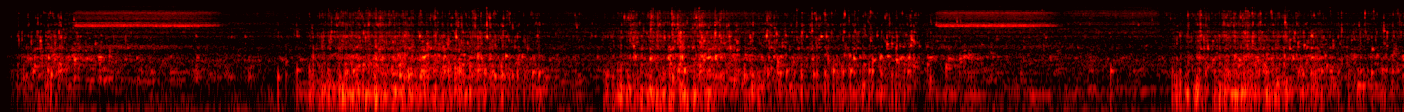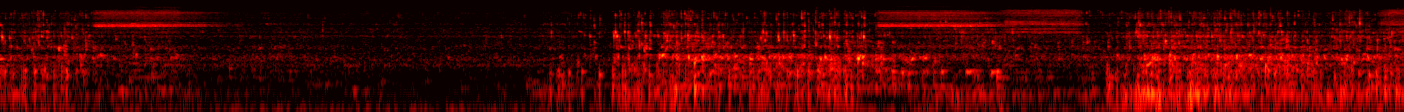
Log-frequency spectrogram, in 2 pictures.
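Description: A scuba diver breathing through a regulator underwater. Each breath is a short hiss as the regulator feeds air, followed by a longer spell of bubbling and rumbling as exhaled air leaves the exhaust, repeating several times at an uneven pace.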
